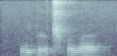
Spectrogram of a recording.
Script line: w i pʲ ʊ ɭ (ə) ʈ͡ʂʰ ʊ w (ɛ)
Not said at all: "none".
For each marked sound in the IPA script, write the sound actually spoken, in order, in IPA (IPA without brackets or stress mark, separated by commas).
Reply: ə, ə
